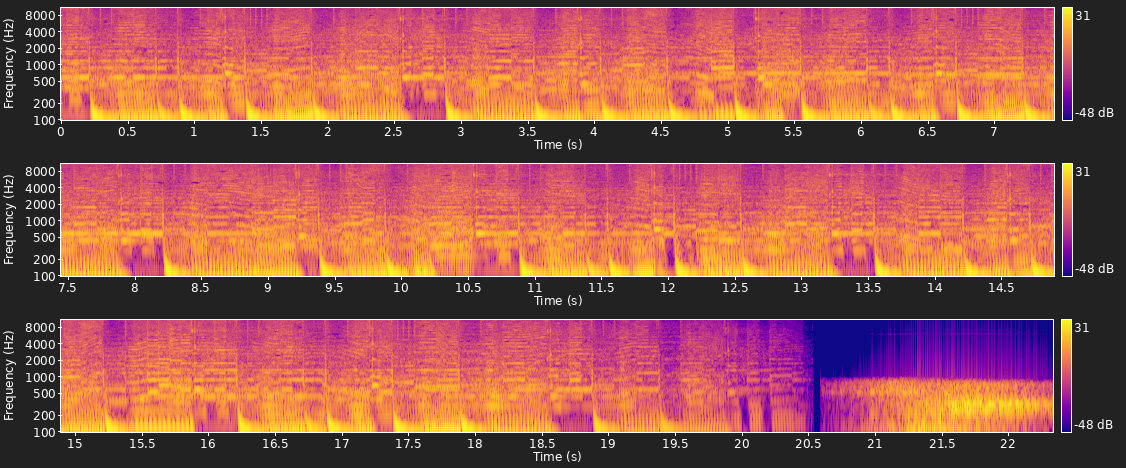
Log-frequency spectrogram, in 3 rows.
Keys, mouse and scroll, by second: 0.5-1.1 click, 2.9-3.8 drag, 5.0-5.5 drag, 8.8-9.5 drag, 10.9-11.7 drag, 12.3 v, 12.5-13.9 drag.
